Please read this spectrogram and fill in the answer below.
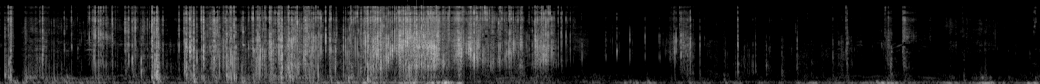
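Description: Thin clear plastic wrapping crinkling and tearing as it is stripped off a plastic surprise egg, a dense crackle lasting about four and a half seconds. After it come a few light plastic clicks as the egg is handled.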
